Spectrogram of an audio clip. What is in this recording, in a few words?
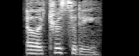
"electricity", spelling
